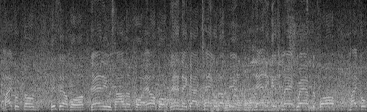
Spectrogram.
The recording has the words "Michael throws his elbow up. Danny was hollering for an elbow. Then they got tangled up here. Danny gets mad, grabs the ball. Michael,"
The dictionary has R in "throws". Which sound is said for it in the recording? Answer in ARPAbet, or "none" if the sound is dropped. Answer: none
